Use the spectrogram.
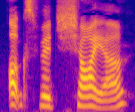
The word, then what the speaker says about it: Oxfordshire: excited we are in Oxfordshire so I say it like Shire because we are here with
